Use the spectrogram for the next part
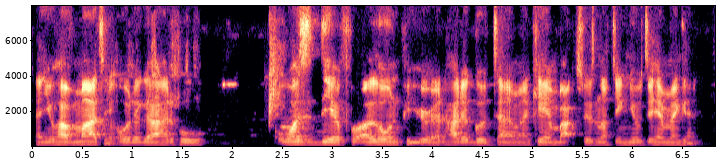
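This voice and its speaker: A man's voice: medium pitch, completely flat delivery, moderate pace. A man in a casual football podcast, arguing his side with heat and repetition. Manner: argumentative, gets loud and repetitive when heated. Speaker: podcast co-host, Arsenal fan.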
